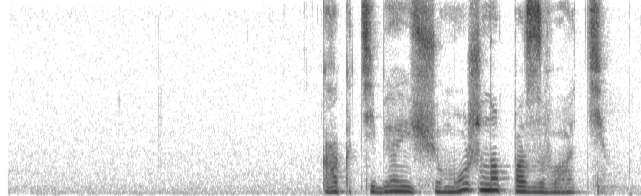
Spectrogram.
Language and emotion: Russian, neutral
